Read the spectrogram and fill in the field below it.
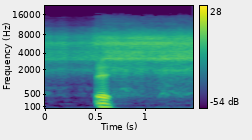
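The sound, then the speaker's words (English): A person imitates white noise with a steady, bright hiss held for over a second, briefly interrupted by a short voiced grunt partway through, no words spoken. “white noise is what is described as a combination of sound frequencies that ends up just sounding like a hiss.”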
